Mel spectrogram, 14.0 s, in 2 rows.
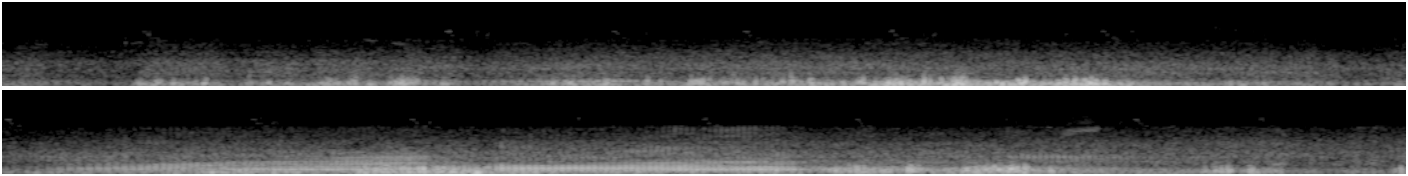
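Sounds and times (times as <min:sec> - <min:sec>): car engine accelerating: 0:07.2 - 0:12.8.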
